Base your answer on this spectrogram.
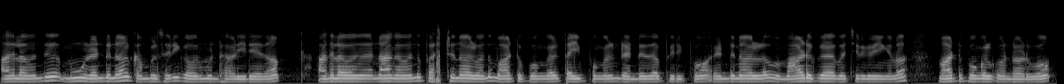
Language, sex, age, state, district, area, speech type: Tamil, male, 18-30, Tamil Nadu, Erode, rural, spontaneous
